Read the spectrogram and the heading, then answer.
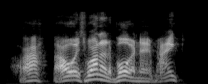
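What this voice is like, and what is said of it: A bad cartoon character impression. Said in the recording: “that was a bad impression of Cotton”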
